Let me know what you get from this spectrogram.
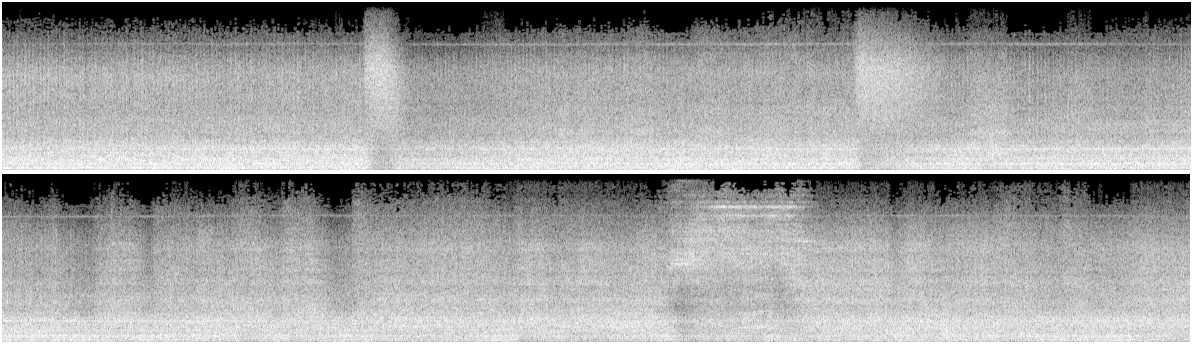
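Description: Container wagons of a freight train rolling steadily past on the rails, a continuous noise of wheels and wagons going by. Brief high hisses come about five, eleven and twenty-three seconds in.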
